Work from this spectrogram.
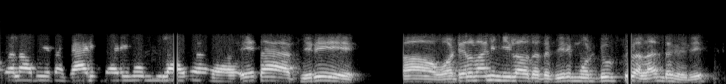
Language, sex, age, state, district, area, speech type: Nepali, male, 30-45, West Bengal, Kalimpong, rural, conversation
